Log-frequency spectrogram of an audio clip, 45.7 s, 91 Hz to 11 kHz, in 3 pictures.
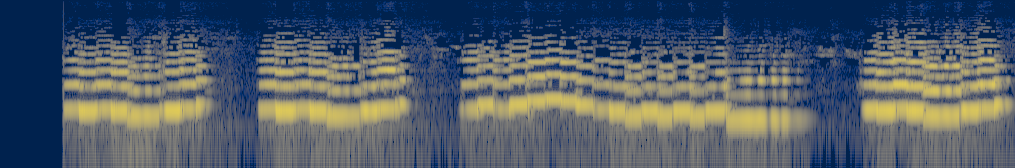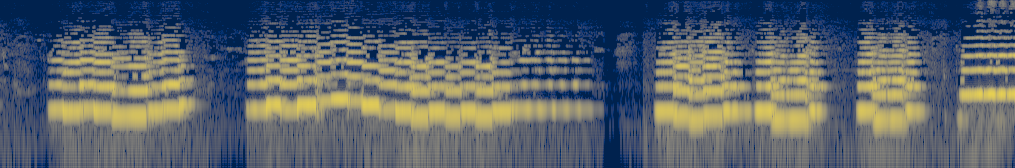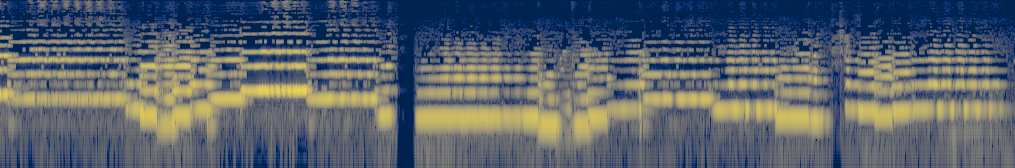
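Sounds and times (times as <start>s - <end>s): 
flute melody: 1.0s - 3.2s, 3.9s - 6.2s, 6.9s - 12.2s, 12.9s - 15.2s, 16.0s - 18.2s, 18.9s - 24.2s, 25.1s - 45.6s.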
